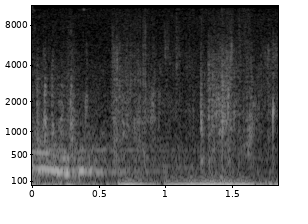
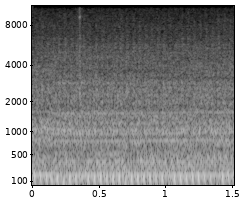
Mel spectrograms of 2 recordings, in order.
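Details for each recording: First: Generator powering a welder during trailer repair: engine cuts out to near silence, then cranks, catches and settles into a steady even drone; repeated stalling, cause unconfirmed. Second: Generator switched to 240 volts, temporarily rigged to power a welder: steady small-engine drone with even low pulse, no hunting or surging; holds speed smoothly under welder load.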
